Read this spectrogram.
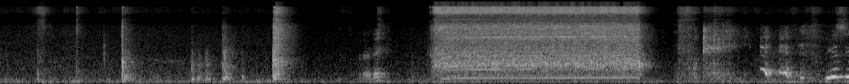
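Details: Ryobi 10-inch battery-powered electric chainsaw with old Ryobi battery and busted oil cap, first test: short steady two-second whir at constant pitch, no rattle or labouring; runs smoothly.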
